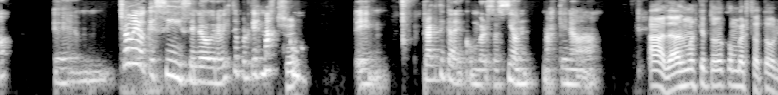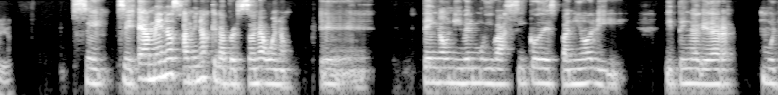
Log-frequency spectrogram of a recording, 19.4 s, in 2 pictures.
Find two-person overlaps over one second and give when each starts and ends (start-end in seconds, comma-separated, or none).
none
